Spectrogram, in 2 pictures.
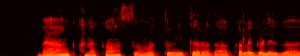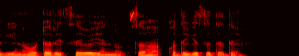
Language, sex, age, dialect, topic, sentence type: Kannada, female, 56-60, Coastal/Dakshin, banking, statement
